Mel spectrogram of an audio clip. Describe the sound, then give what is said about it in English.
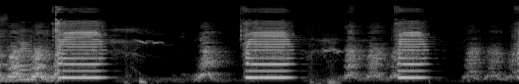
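A neighbor's dog barks loudly and insistently, letting out a string of about four long, ringing barks with short pauses between them and no break in the barking. “So my neighbor got a dog, and the damn thing barks nonstop.”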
